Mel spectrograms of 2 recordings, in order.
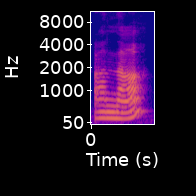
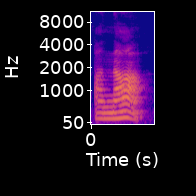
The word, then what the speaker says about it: она: The first letter is O, and it's unstressed and is pronounced as A. Then we have N and A at the end. And altogether it's она.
